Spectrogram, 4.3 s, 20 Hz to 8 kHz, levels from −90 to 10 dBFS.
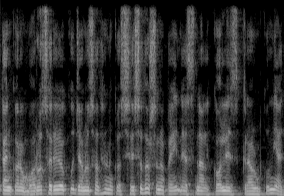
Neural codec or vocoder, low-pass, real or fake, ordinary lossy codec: codec, 16 kHz, 8 kbps, FunCodec, trained on LibriTTS, 25 frames a second; none; fake; none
